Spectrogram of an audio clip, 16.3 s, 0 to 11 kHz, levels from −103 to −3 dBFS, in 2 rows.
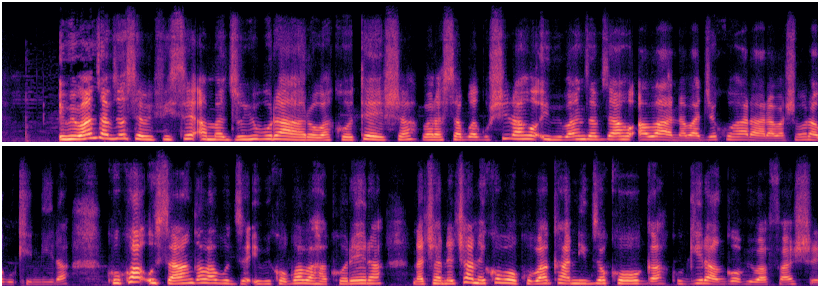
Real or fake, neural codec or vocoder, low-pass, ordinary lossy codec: real; none; 9.9 kHz; Opus, 24 kbps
